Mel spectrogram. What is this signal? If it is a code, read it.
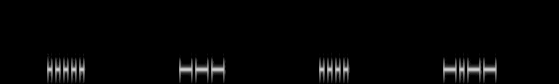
Morse code, heard as a keyed tone, about 31 wpm, spaced as for 8 wpm, 700 Hz. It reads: 5OHY
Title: USA Call Signs - 6 Characters - 8x Character Spacing - 30wpm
